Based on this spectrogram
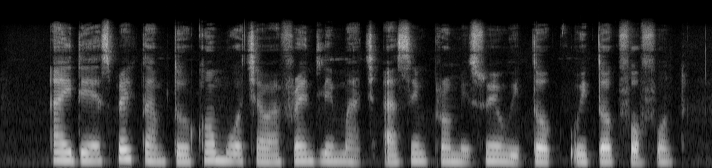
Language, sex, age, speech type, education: Nigerian Pidgin, female, 15-29, spontaneous, tertiary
